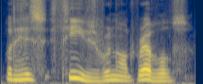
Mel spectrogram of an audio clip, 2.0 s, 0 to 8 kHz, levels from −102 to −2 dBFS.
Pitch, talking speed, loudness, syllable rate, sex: 160 Hz, 175 wpm, -17 LUFS, 4.9 syllables/s, male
